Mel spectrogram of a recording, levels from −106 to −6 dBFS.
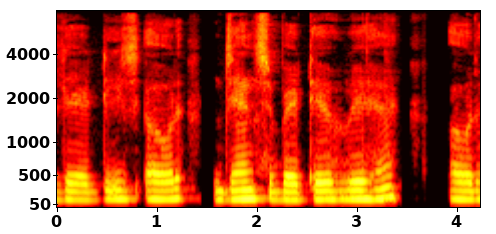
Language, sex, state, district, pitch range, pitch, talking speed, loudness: Hindi, male, Bihar, Bhagalpur, 125-135 Hz, 130 Hz, 115 wpm, -30 LUFS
